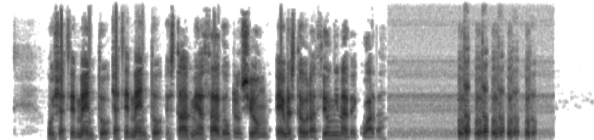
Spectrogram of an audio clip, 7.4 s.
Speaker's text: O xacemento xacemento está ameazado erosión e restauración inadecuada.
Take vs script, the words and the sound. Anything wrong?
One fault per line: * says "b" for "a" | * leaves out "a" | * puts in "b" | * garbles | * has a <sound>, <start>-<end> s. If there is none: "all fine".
* has a laugh, 5.7-6.7 s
